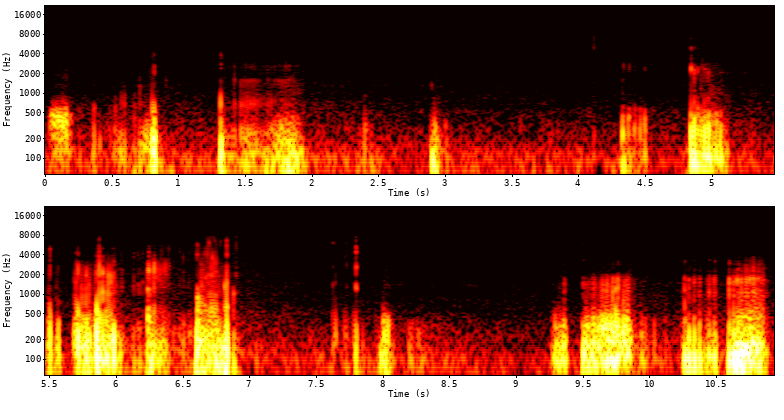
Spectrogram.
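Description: Loud, low gurgling and rumbling bursts from the belly, coming and going irregularly; hunger stomach growling, a normal bowel sound.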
